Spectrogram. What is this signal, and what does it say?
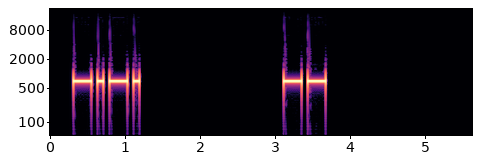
Morse code, heard as a keyed tone, about 15 wpm, spaced as for 4 wpm, 700 Hz. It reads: CM
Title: USA Call Signs - 6 Characters - 8x Character Spacing - 15wpm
